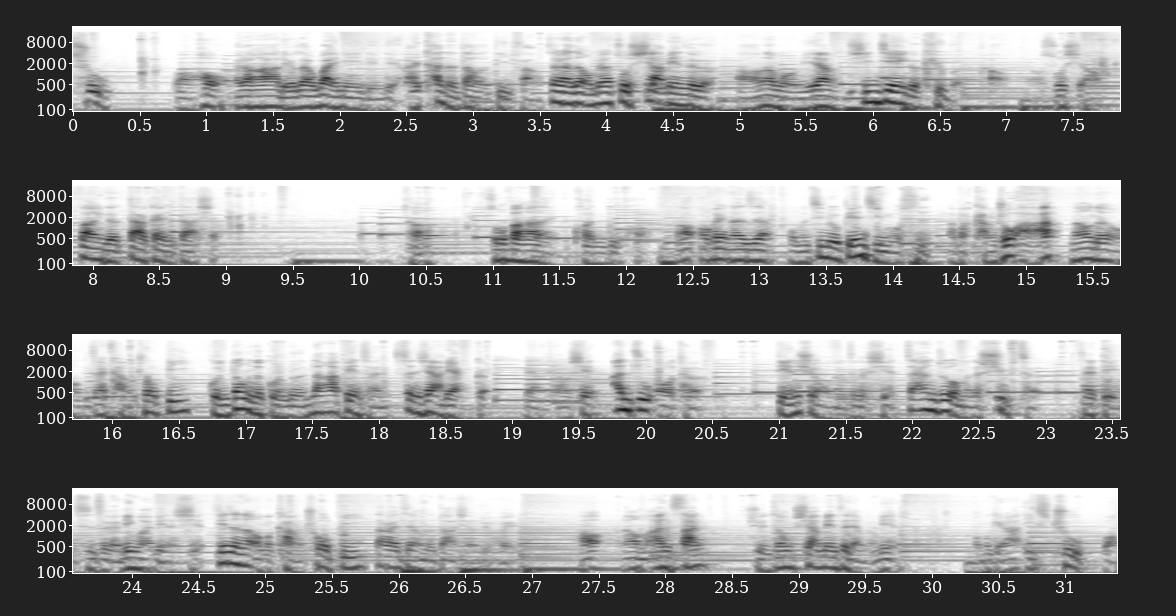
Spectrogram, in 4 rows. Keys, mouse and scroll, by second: 0.4 e, 3.5-4.8 middle drag, 4.8 shift+a, 5.8 middle click, 6.3 s, 8.5 middle click, 8.9 s, 10.5 middle click, 10.7 g, 12.1 shift+middle click, 12.2 g, 12.3 middle click, 13.0 scroll up 1, 13.1 middle click, 13.1 Tab, 14.0 shift+middle click, 14.2 ctrl+r, 15.2 middle click, 16.1 ctrl+b, 19.6 middle click, 20.6 alt+click, 21.8 alt+click, 23.0 alt+shift+click, 23.7 shift+middle click, 24.6 scroll up 2, 24.7 middle click, 25.3 ctrl+b, 26.1-27.9 middle drag, 27.9 3, 28.5 click, 29.1 shift+click, 29.5 middle click, 30.2 scroll down 1, 30.3-31.3 middle drag.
